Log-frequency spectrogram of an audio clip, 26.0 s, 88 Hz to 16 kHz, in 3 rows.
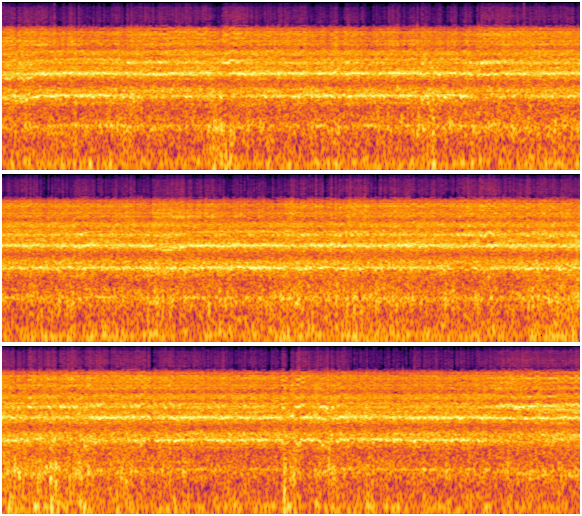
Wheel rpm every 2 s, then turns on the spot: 230, 230, 230, 230, 230, 230, 230, 240, 230, 230, 240, 230, 220.
none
